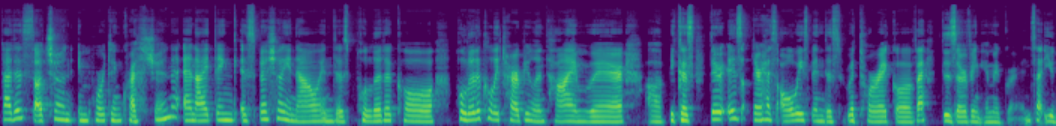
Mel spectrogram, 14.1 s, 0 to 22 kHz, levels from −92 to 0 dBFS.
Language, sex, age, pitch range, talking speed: English, female, 20-39, 160-200 Hz, 145 wpm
